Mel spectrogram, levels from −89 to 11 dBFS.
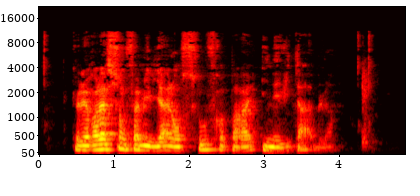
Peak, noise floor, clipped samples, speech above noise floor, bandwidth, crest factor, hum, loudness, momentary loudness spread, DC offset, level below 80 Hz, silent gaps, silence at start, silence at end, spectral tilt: -2 dBFS; -52 dBFS; under 0.1%; 31 dB; 11.5 kHz; 20 dB; none; -22 LUFS; 15 LU; under 0.1%; -64 dBFS; none; 0.5 s; 0.5 s; -6 dB/octave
